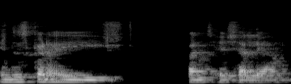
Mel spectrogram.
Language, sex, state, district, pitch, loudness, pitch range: Kannada, male, Karnataka, Shimoga, 105 Hz, -25 LUFS, 100-110 Hz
